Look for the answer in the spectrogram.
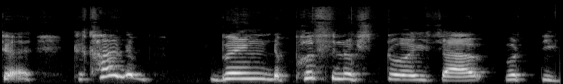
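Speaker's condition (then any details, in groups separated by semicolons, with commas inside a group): Deafness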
